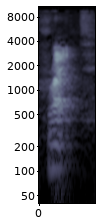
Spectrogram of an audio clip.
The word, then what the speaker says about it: right: 라이트가 아니라 right.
